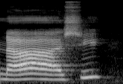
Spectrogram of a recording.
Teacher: شین زبان سے ادا ہوتا ہے، اور زبان کا کون سا حصہ؟ زبان کا درمیانہ حصہ، جس کو ہم وسط اللسان بھی کہتے ہیں۔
